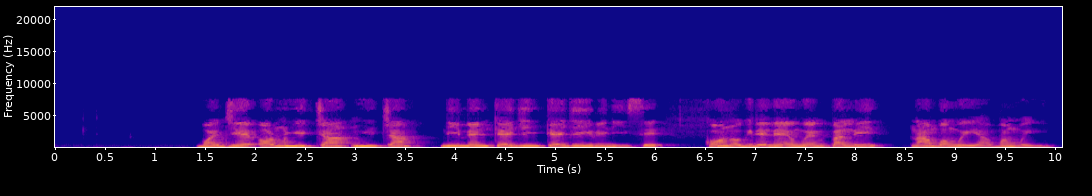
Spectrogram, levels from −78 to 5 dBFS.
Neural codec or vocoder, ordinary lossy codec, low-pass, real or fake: autoencoder, 48 kHz, 32 numbers a frame, DAC-VAE, trained on Japanese speech; AAC, 24 kbps; 19.8 kHz; fake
